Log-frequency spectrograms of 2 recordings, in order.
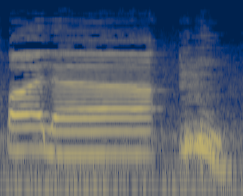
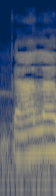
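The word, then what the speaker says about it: قال: মা ওয়াদ্দাআকা রাব্বুকা ওয়া মা ক্বালা। এখানে আমরা একটা উচ্চারণ ভুল করি, সেটা হচ্ছে কালা বলি, কফের উচ্চারণ কা বলে ফেলে, এটা ভুল করবেন না।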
